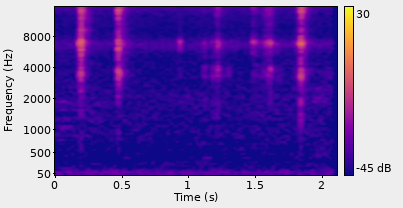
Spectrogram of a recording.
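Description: A few short, sharp clicks of small plastic toy parts and packaging being handled, three of them louder and spread out.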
